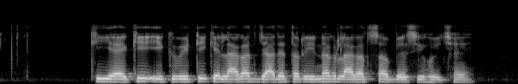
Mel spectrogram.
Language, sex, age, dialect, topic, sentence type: Maithili, male, 18-24, Eastern / Thethi, banking, statement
